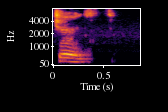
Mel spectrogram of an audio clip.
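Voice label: "chest", Nigerian Pidgin, female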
